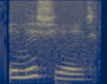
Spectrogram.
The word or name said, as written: initiate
